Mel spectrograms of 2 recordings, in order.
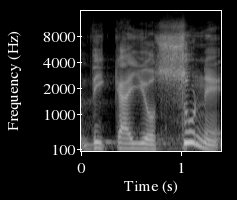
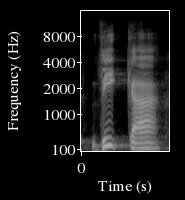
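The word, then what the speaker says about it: δικαιοσύνη: Esta palabra justicia, subráyala ahí en el versículo 1, es la palabra dikaiosune en griego, con K y acento en la U, dikaiosune, y describe una condición moral y espiritual aceptable de una persona delante de Dios.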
